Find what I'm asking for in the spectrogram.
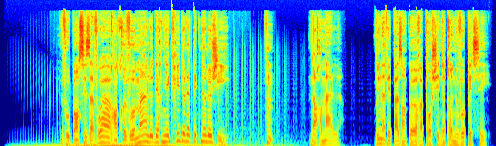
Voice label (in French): voix off; instit hitech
